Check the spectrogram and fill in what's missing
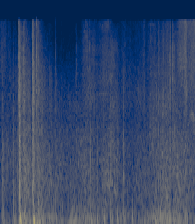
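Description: Gunfire in the video game Call of Duty Warzone: a couple of sharp shots up front, then a fainter, busy spread of distant pops and rumble.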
